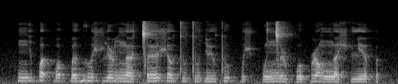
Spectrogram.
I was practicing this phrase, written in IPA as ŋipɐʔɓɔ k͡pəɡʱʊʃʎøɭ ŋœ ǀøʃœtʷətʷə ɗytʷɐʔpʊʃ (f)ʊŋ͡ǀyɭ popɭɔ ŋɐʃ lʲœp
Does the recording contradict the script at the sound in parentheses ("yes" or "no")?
yes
